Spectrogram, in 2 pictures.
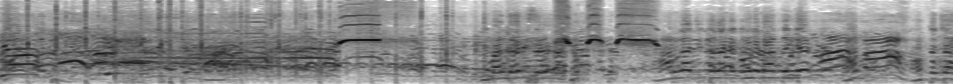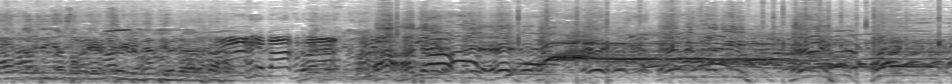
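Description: A crowd of men chants and cheers loudly outdoors.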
